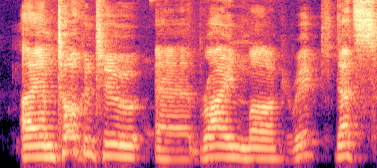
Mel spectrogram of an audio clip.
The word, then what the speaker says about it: Bryan Mark Rigg: I am talking to Bryan Mark Rigg. That's how I pronounce the name.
